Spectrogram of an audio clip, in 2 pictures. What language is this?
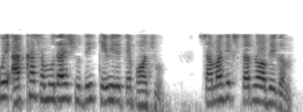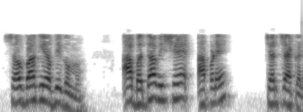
Gujarati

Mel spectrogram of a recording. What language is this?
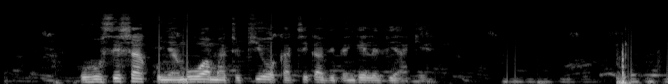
Swahili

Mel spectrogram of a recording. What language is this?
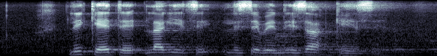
Swati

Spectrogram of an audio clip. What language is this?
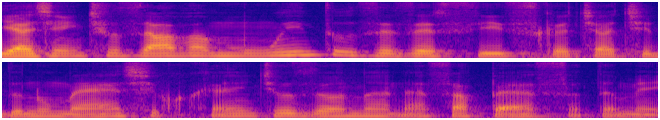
Portuguese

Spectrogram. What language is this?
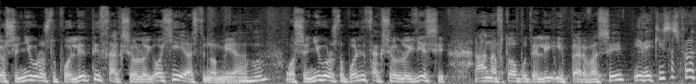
Greek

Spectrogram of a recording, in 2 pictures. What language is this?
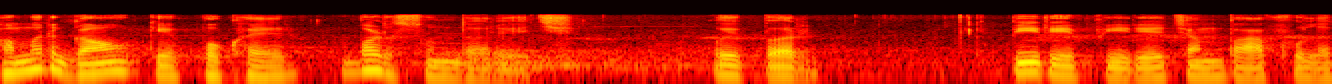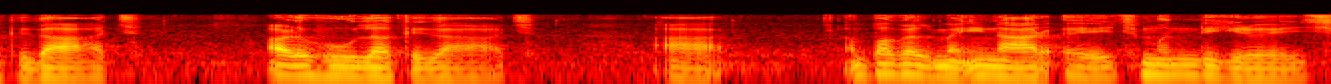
Maithili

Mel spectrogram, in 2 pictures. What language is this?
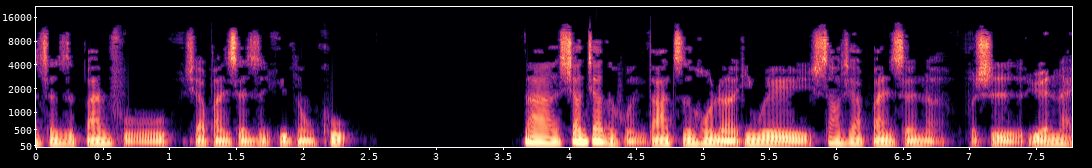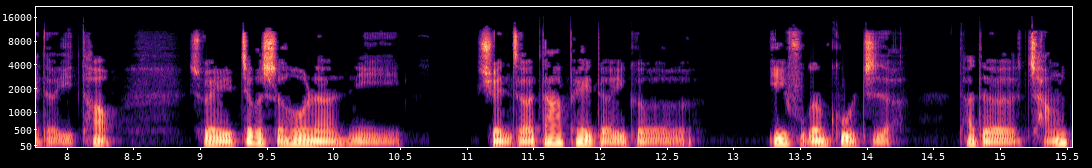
Chinese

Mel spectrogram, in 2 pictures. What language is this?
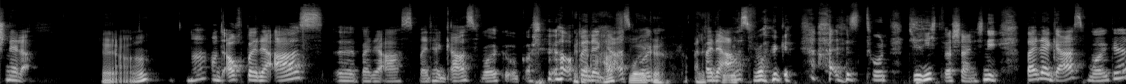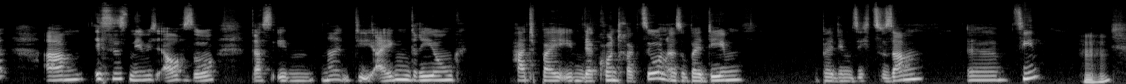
German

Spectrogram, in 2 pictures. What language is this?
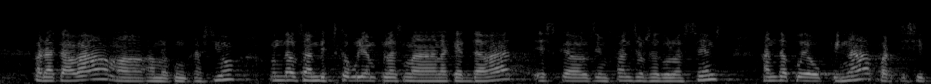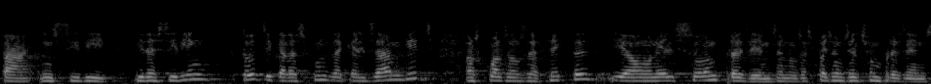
Catalan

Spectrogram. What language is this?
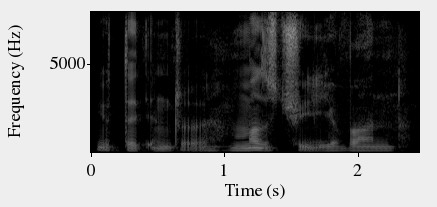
Kashmiri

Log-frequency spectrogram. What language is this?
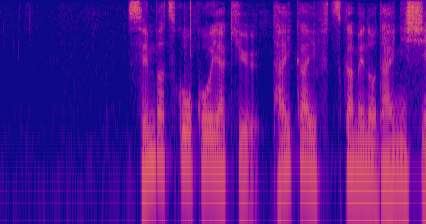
Japanese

